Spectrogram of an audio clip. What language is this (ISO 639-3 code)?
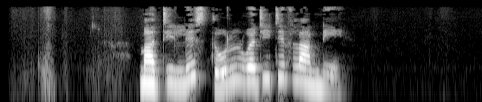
cym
